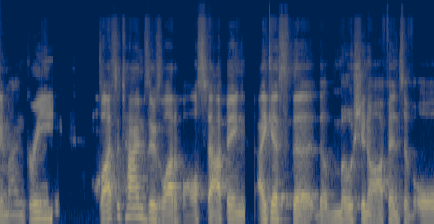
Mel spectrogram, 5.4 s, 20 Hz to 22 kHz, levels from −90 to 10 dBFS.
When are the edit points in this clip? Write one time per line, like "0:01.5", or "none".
0:01.2
0:03.1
